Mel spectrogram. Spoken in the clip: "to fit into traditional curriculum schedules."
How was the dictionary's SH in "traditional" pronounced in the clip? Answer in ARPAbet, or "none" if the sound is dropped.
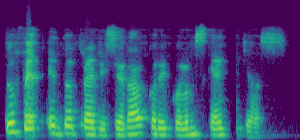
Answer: S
